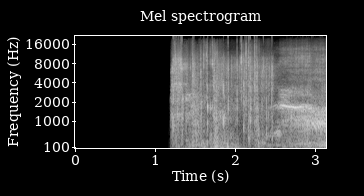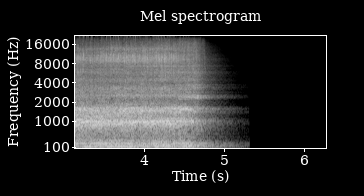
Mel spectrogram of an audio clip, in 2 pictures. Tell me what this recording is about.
Sound effects > Human sounds and actions
TERRIFYING CREATURE FEEDING
crush, eating, horror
